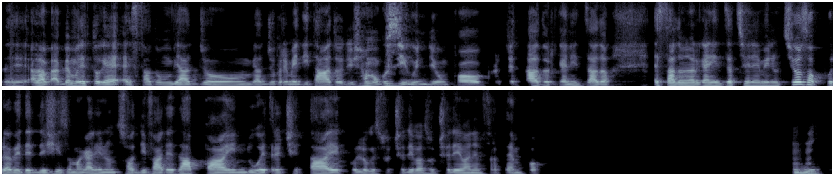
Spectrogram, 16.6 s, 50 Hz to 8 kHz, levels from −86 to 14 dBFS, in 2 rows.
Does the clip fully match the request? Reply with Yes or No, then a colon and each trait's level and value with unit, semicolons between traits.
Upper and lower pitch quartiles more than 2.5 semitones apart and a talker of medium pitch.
No: average, 2.9 semitones; low, 125 Hz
